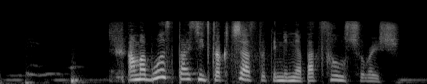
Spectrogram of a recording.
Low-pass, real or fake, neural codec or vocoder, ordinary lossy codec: none; fake; codec, 16 kHz, 0.5 kbps, X-Codec, HuBERT features, trained on general audio; none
